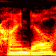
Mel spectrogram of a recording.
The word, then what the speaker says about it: Heindel: and modern initiation by max hindle or heindel however you'd like to pronounce that we are going to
